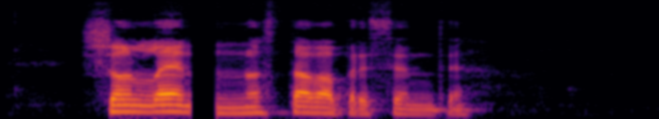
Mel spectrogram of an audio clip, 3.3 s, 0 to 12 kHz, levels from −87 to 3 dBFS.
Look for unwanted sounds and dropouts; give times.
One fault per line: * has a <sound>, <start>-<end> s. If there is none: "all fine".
* has a dropout, 0.9-1.1 s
